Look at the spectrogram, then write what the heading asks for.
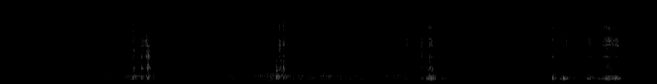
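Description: A great tit moving in moss and hair nest material inside a nest box and scrabbling out through the entrance hole: five short, faint, scratchy rustles, a second or so apart.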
